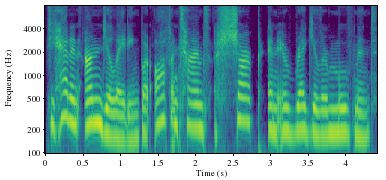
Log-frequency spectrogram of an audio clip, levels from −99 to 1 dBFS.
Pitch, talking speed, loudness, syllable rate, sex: 200 Hz, 150 wpm, -18 LUFS, 5.5 syllables/s, female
